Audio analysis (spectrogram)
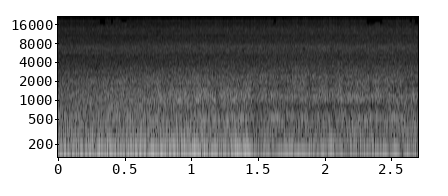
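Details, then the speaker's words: Jeep ZJ 4.0L inline-six idling after head gasket and water pump replacement and new exhaust: even, steady idle with no ticking or rattle; the earlier suspected lifter or rod tick was likely the old rattling exhaust. "actually sounds pretty good in fact i had what i thought was a lifter tick or a rod kit uh a ticking under the valve cover and i don't hear that right now"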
